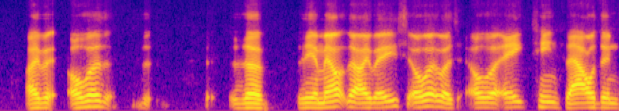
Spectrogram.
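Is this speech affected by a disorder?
Yes: Down syndrome; genetic, extra copy of chromosome 21, present from birth, no surgeries; communicates very clearly per host, experienced giving many speeches.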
